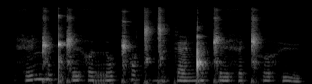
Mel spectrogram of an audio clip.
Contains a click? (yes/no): yes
